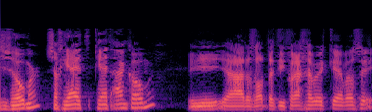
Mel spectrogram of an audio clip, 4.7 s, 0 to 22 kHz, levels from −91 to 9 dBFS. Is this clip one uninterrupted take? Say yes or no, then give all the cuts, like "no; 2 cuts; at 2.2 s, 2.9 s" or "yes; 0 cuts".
no; 1 cut; at 1.2 s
